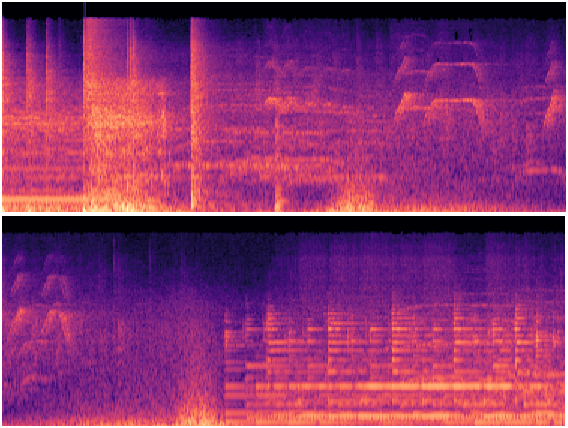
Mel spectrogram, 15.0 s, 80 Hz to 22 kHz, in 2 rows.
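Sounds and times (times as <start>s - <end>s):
rock band song: 0.0s - 3.3s
whooshes: 8.4s - 10.8s.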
